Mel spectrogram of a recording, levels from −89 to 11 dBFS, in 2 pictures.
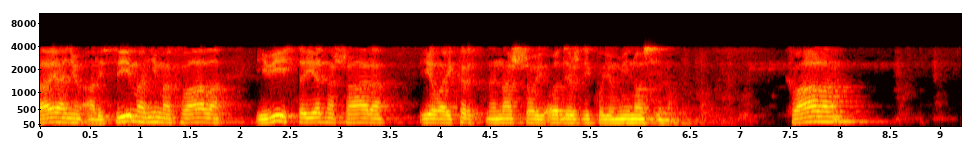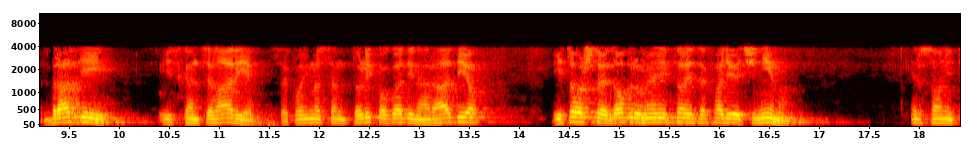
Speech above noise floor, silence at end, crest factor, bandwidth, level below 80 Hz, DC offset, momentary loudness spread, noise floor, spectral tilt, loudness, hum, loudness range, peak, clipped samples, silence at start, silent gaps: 38 dB; 0 s; 16 dB; 4.2 kHz; -50 dBFS; under 0.1%; 12 LU; -58 dBFS; -11 dB/octave; -21 LUFS; none; 3 LU; -4 dBFS; under 0.1%; 0 s; none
